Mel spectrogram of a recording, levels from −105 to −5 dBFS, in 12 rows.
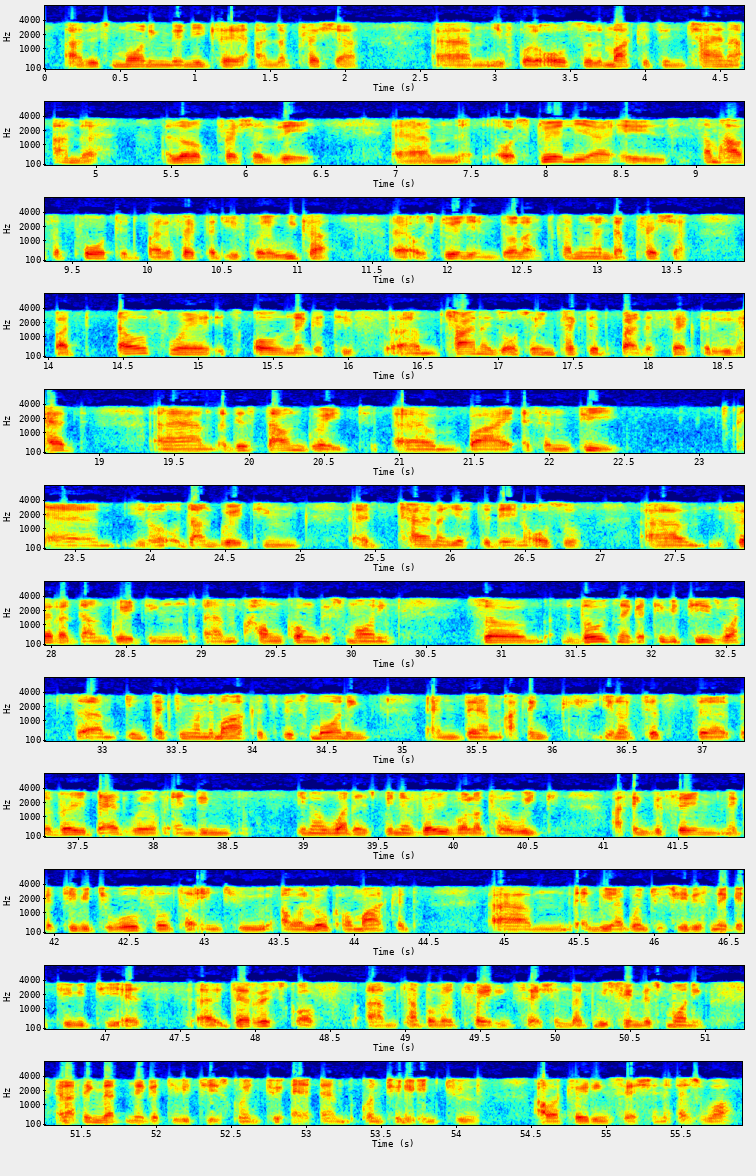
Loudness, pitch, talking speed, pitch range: -19 LUFS, 85 Hz, 180 wpm, 85-95 Hz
